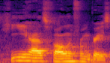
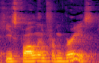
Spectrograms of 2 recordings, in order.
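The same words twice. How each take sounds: First: "has" spelled out in full and leaned on, not "he's"; emphatic restated "He has fallen from grace"; stress on has. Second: Said in the usual way. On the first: Shown as a demonstration. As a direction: hit the word "has" hard.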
